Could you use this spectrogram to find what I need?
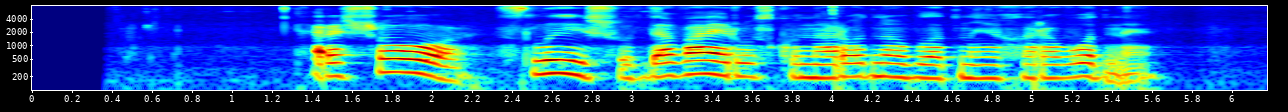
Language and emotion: Russian, positive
